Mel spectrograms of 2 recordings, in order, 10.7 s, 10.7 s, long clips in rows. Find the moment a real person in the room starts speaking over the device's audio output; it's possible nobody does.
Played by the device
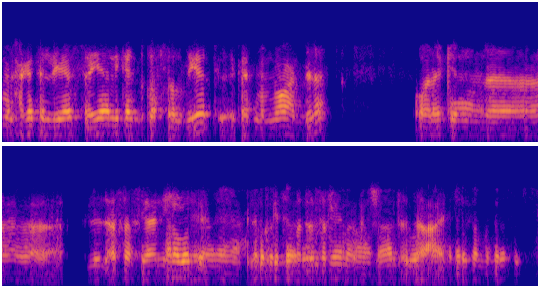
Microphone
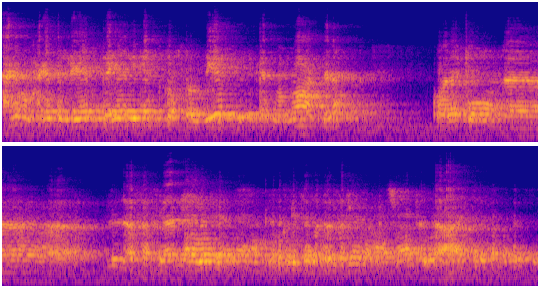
none

